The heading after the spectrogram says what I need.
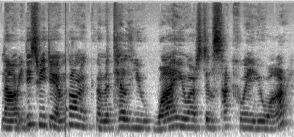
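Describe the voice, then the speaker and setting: A woman's voice: mid-range voice, moderate pace, fairly bright tone, faint music behind. A woman with a Swiss accent, a hypnotherapist explaining the subconscious mind to camera in an earnest, repetitive way with rhetorical questions. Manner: earnest, repeats words while thinking, rhetorical questions. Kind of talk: self-help explainer to camera.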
